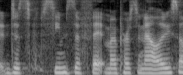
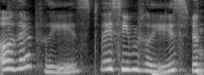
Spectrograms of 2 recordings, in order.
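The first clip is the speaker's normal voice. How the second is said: light, airy, floating voice, pitched up high; 8 semitones higher than usual. Imagining Luna whispering in Harry's ear, airy Luna voice. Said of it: "her like airy voices being like".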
